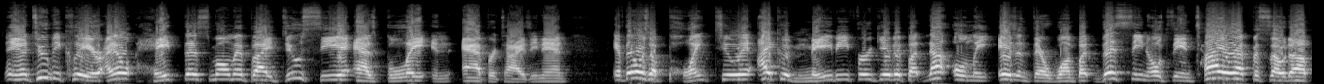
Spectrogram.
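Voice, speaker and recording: A man's voice: high voice, animated, normal speed, sharp tone. A man hosting a cartoon review show, giving wry, sarcastic commentary.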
